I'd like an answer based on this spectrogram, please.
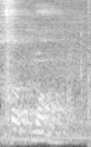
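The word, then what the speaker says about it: חכמה: The Hebrew word for wisdom is Chokmah, spelled in Hebrew, He, Mem, the Hebrew word for wisdom is Chachma, which is spelled He, Kaf, Mem, He.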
